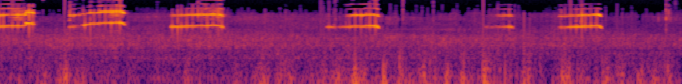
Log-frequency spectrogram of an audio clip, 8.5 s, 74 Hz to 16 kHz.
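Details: Southwest Florida juvenile bald eagle, 7 April 2024, squeeing while claiming fish from its father on the nest. Several shrill whistled squeals, the first louder, later ones shorter and fainter, amid low background rumble.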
